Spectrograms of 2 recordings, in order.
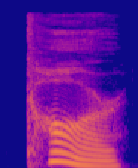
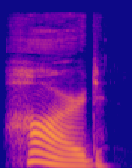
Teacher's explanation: Most Americans also pronounce the R at the end of words, for example, car, and before a consonant, for example, hard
